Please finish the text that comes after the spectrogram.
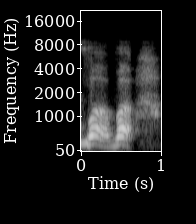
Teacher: व दंत भी आ रहे हैं, ओष्ठ भी आ रहे हैं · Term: दंतोष्ठ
